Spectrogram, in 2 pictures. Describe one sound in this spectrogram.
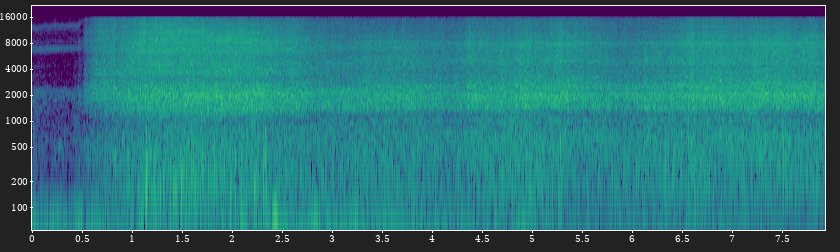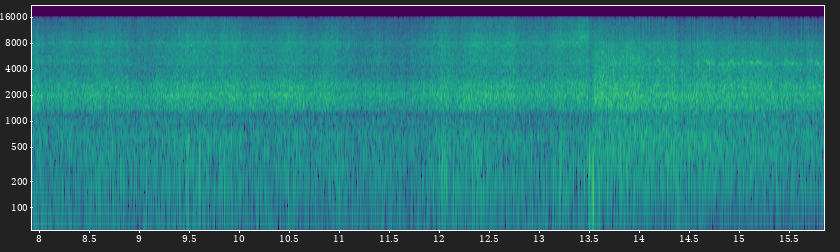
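Firework shots crackle and pop.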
